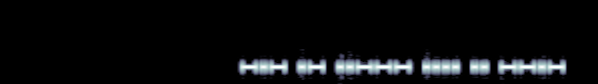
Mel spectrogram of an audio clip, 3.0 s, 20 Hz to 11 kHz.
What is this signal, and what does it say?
Morse code, heard as a keyed tone, about 49 wpm, 700 Hz. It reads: KA2HIQ
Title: USA Call Signs - 6 Characters - 3x Character Spacing - 50wpm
